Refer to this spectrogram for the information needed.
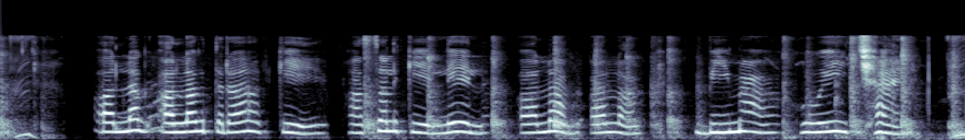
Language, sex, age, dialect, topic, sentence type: Maithili, female, 25-30, Southern/Standard, agriculture, question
